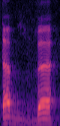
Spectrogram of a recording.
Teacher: Setelah huruf ta ada ba bertasydid, dirapatkan bibirnya dan ditahan ya. Ada syiddah, ada jeda.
